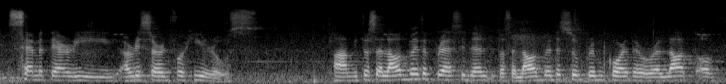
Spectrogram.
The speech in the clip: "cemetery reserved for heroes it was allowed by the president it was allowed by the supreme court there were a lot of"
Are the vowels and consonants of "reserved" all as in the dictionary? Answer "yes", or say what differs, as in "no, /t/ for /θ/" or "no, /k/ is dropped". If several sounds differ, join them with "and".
no, /s/ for /z/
